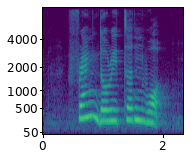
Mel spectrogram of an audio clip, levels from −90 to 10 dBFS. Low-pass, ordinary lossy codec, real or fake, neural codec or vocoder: none; none; real; none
